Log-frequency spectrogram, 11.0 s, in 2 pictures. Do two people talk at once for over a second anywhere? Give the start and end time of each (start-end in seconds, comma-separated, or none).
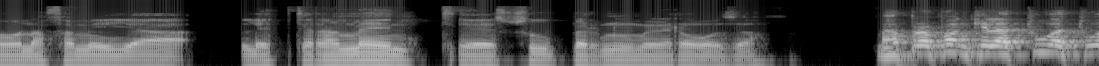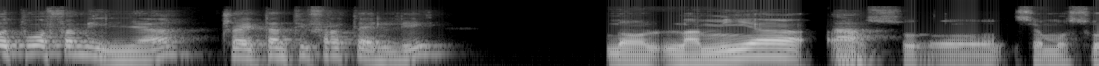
none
